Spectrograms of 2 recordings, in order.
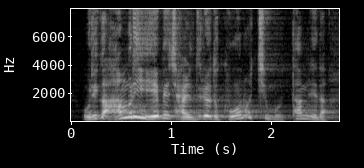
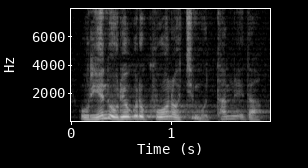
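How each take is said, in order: First: Louder sermon emphasis on 아무리; preacher building to the climax; rising preaching. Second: Said in the usual way. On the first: Acted. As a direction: stretch 아무리 long and loud.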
